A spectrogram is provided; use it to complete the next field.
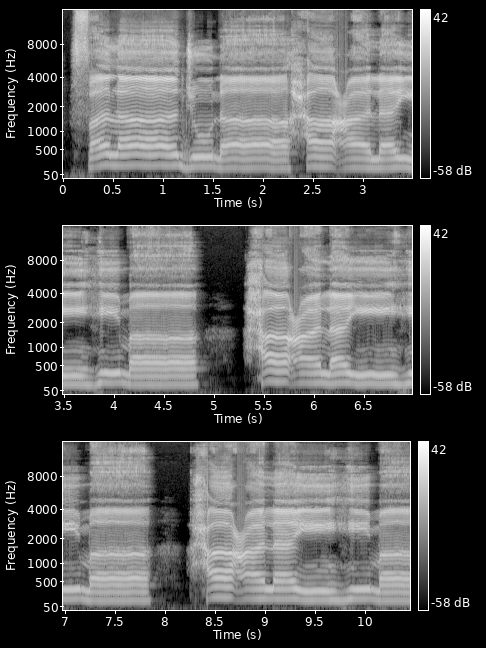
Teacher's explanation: Ha pedas, sempitkan tengah kerongkong tuan-puan, jangan lupa.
